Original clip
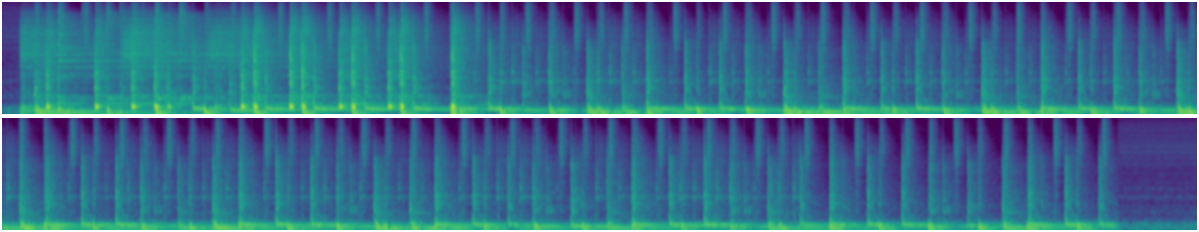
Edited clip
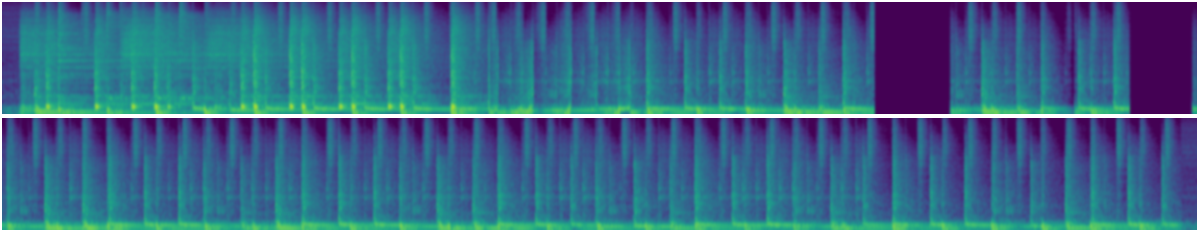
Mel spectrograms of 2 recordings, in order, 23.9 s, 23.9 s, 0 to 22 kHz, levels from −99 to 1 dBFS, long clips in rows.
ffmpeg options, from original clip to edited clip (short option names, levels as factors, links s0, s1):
-filter_complex "[0:a]asplit=7[s0][s1][s2][s3][s4][s5][s6];[s0]atrim=end=4.872[s7];[s1]atrim=start=4.868:end=6.282,asetpts=PTS-STARTPTS,areverse[s8];[s2]atrim=start=6.278:end=8.72,asetpts=PTS-STARTPTS,afade=t=out:st=2.438:d=0.004:c=hsin[s9];[s3]atrim=start=8.72:end=9.48,asetpts=PTS-STARTPTS,volume=0[s10];[s4]atrim=start=9.48:end=10.72,asetpts=PTS-STARTPTS,afade=t=in:d=0.004:c=hsin,afade=t=out:st=0.71:d=0.53[s11];[s5]atrim=start=10.72:end=11.27,asetpts=PTS-STARTPTS,afade=t=in:d=0.004:c=hsin,afade=t=out:st=0.546:d=0.004:c=hsin,apad=pad_dur=0.63[s12];[s6]atrim=start=11.27,asetpts=PTS-STARTPTS,afade=t=in:d=0.004:c=hsin[s13];[s7][s8]acrossfade=d=0.004:c1=hsin:c2=hsin[s14];[s9][s10][s11][s12][s13]concat=n=5:v=0:a=1[s15];[s14][s15]acrossfade=d=0.004:c1=hsin:c2=hsin"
